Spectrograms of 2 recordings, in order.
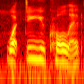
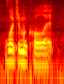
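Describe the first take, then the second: First: Each word is said separately and fully. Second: The words run together into one linked word. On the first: "would be the right complete sentence" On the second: "is linking"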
